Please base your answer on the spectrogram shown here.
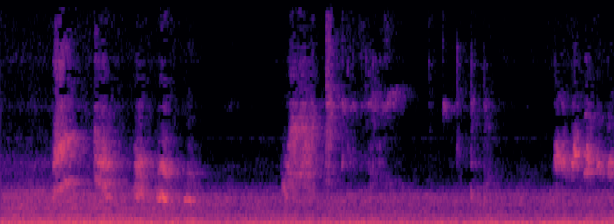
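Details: A young male Long-tailed Shrike from Madura gives harsh, scratchy bursts and short chattering phrases as it practises its song, over a steady low hum.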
